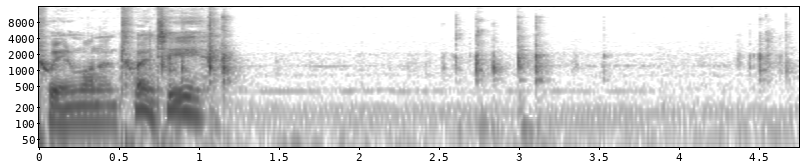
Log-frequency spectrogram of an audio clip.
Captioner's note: keyboard typing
